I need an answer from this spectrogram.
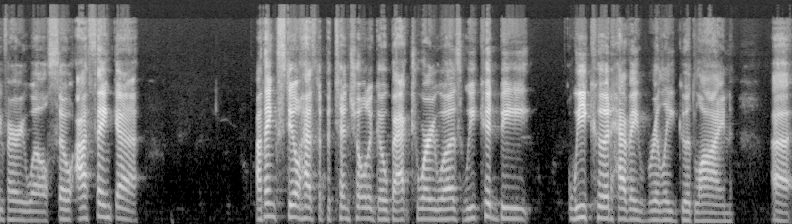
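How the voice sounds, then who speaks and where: A woman's voice: lowish voice, sharp tone. An American woman talking casually as co-host of a live football fan show. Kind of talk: casual live sports chat.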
